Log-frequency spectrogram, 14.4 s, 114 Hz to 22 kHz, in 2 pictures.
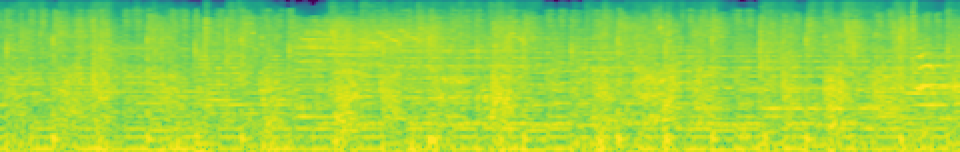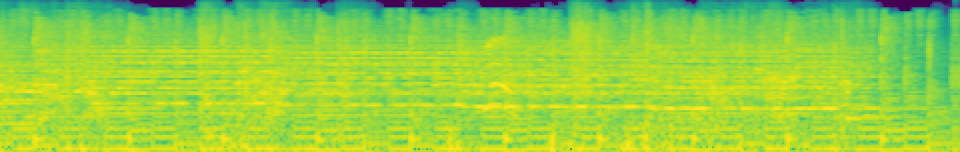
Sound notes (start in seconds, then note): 6.5 cries; 10.1 tense music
